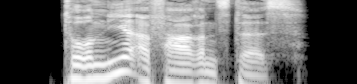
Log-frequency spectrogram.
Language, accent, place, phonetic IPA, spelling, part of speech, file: German, Germany, Berlin, [tʊʁˈniːɐ̯ʔɛɐ̯ˌfaːʁənstəs], turniererfahrenstes, adjective, De-turniererfahrenstes.ogg
- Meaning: strong/mixed nominative/accusative neuter singular superlative degree of turniererfahren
